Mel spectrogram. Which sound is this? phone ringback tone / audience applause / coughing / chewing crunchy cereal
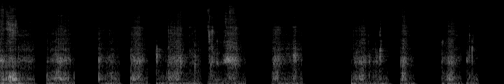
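chewing crunchy cereal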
